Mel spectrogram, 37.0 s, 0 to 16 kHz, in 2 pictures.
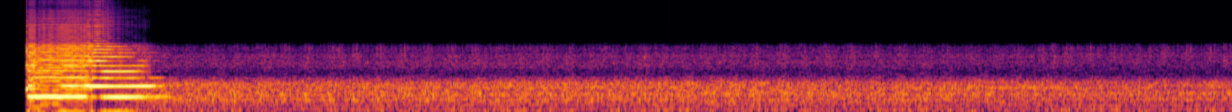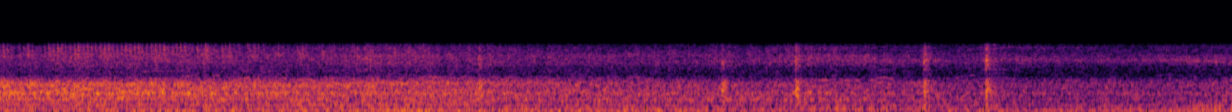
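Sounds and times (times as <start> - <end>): train horn blast: 0.4 - 2.7
passenger train running: 0.4 - 36.9.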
